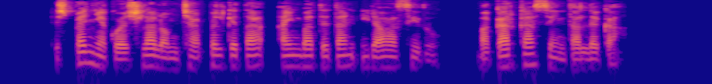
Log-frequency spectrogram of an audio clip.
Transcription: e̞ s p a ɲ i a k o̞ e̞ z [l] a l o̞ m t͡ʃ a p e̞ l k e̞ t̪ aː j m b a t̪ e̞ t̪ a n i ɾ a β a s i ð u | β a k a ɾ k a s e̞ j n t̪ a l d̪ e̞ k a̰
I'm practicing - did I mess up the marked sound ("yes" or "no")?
no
